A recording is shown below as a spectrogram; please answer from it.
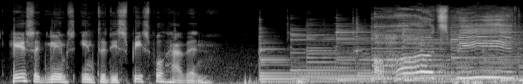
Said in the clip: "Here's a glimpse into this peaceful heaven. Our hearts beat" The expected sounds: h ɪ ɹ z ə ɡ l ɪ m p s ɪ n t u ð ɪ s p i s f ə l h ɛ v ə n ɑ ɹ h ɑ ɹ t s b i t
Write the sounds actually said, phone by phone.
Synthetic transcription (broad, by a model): h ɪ ɹ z ə ɡ l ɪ m s ɪ n t u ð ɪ s p i s f ə l h ɛ v ə n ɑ h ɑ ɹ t s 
